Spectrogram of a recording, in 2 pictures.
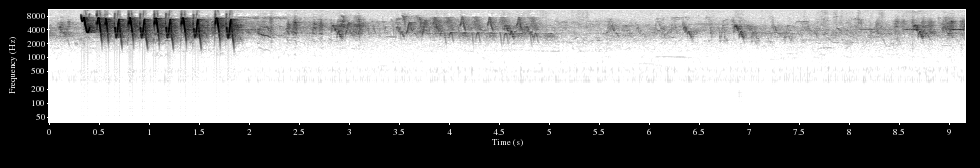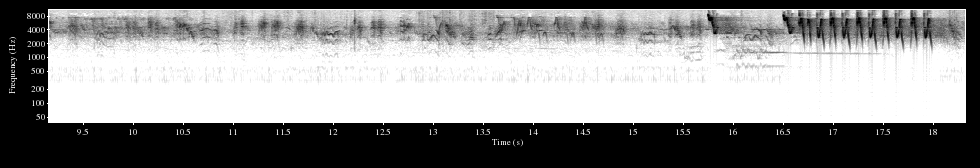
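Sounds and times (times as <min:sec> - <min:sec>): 
cetti's warbler: 0:00.3 - 0:01.9, 0:15.5 - 0:18.1.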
